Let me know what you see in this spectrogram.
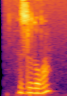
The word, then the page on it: evil: American English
